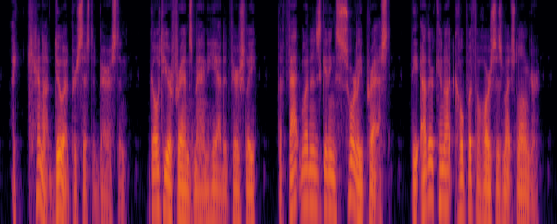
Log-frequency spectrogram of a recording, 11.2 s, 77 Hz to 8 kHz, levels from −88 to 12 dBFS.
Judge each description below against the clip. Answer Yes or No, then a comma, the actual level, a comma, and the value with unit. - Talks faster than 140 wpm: Yes, average, 160 wpm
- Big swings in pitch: Yes, wide, 6.1 semitones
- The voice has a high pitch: No, very low, 90 Hz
